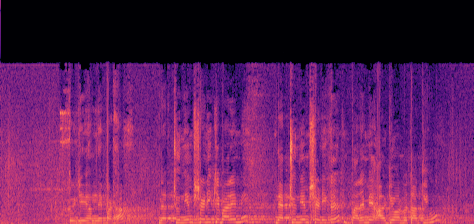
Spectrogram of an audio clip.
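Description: A woman sings in a clear, steady voice.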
